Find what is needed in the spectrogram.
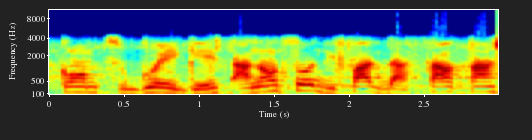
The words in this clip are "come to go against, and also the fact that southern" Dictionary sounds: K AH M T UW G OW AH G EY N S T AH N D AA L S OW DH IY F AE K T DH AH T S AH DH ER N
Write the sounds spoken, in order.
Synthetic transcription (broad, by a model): K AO M T UW G OW AH G EY N S T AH N AA L S OW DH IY F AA K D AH T S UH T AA N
